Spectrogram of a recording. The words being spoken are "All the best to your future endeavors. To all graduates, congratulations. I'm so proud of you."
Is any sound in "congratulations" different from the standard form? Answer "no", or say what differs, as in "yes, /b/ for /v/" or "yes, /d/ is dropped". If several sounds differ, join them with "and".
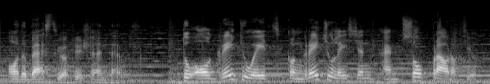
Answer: yes, /z/ is dropped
